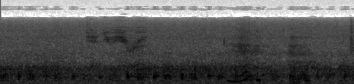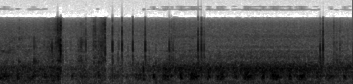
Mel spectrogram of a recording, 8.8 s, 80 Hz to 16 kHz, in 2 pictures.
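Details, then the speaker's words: Fetal heartbeat at 10 weeks of pregnancy heard for the first time on Doppler; fast, whooshing, galloping pulse through loud Doppler hiss, briefly lost mid-way, at the normal fast rate. "we have a new one that's coming next march and we're going to listen to the heartbeat for the first time"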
